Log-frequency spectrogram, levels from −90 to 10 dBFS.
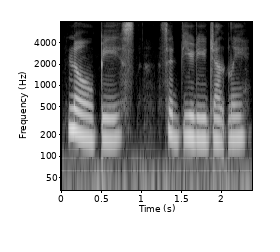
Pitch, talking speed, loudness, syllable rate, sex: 185 Hz, 125 wpm, -18 LUFS, 3.7 syllables/s, female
